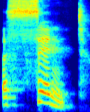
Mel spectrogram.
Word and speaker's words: ascent: एस के बाद अगर सी आए, जैसे ASCENT, इसको कैसे पढ़ेंगे? असेंट, असेंट, एसेंट मीन्स आरोहण।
